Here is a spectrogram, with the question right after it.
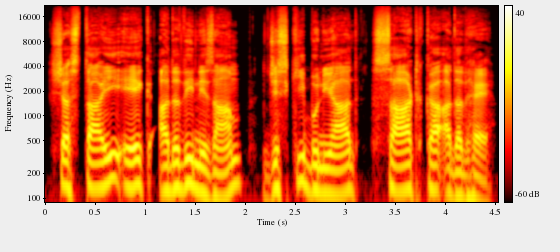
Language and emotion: Urdu, neutral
